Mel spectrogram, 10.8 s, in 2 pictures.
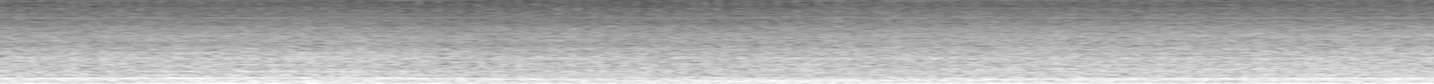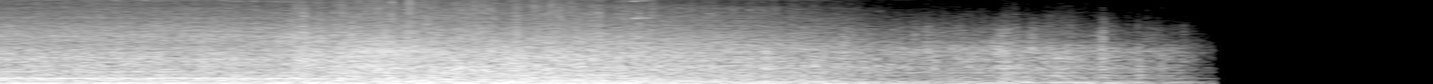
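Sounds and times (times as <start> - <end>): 
Jeep ride: 0.0 - 10.0.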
